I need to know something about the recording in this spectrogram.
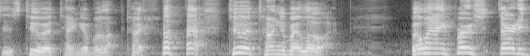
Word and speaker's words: Tagovailoa: And Miami Dolphins ended up signing a quarterback whose name I can now pronounce is Tua Tagovailoa.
